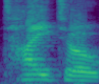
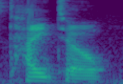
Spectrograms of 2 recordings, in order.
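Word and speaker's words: Tite: of a 27 chapter series by the great Tito Kubo um somebody left me a comment last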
